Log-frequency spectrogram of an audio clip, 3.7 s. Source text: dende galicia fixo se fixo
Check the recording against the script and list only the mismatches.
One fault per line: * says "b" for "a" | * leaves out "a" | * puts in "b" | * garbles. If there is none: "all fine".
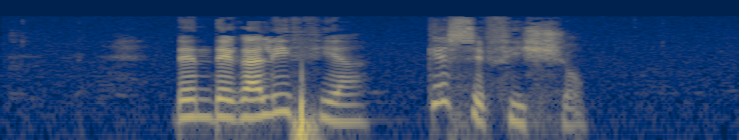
* says "que" for "fixo"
